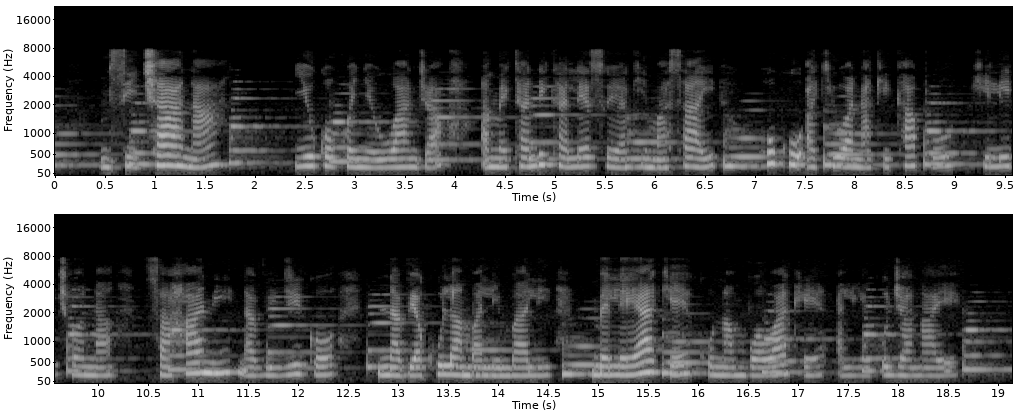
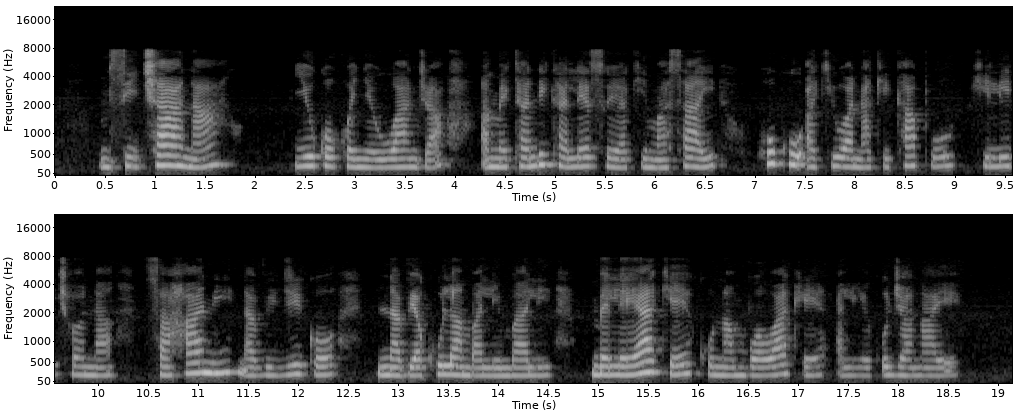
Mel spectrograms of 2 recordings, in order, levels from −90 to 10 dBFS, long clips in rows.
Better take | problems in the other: second | background sound (Percussion); 9 dB below the speech

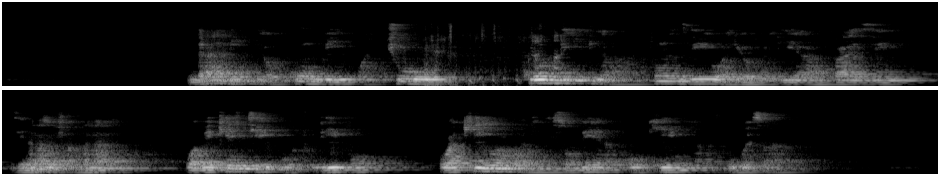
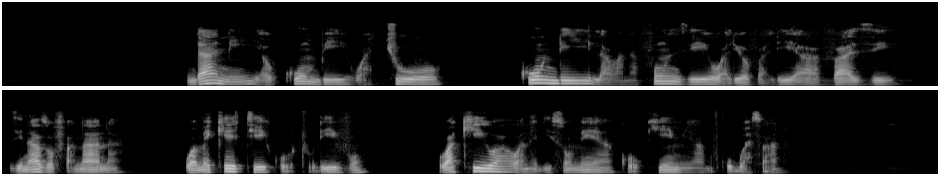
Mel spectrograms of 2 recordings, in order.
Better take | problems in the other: second | noise reduction (neural separator model SepFormer DNS4)

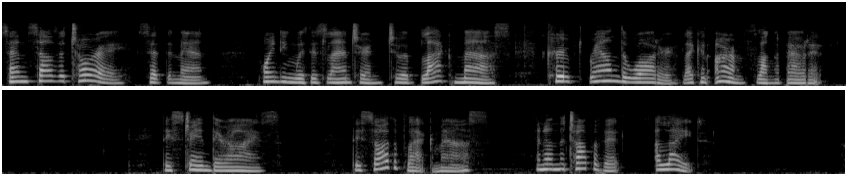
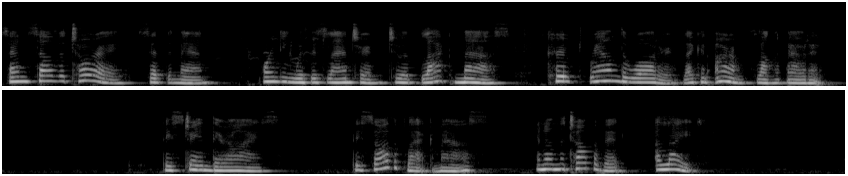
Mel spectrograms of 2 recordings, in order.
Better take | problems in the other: first | noise reduction (neural separator model SepFormer DNS4)

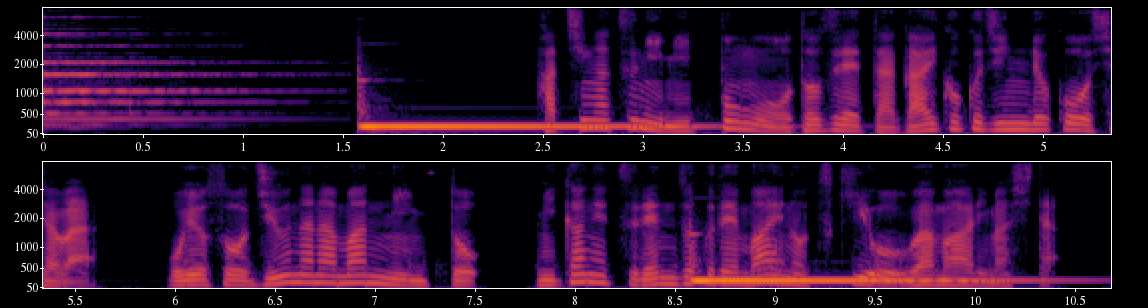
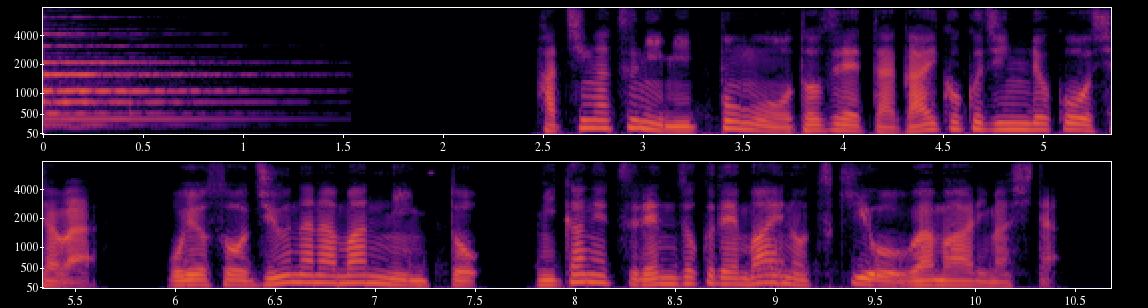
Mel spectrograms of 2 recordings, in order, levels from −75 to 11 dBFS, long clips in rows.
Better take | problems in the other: second | background sound (Keyboard (musical)); 3 dB above the speech

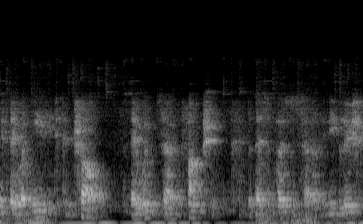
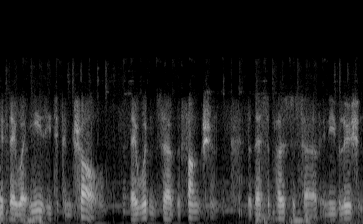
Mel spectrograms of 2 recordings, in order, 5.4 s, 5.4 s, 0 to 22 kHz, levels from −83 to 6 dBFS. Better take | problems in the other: second | room echo; dies away in 0.5 s

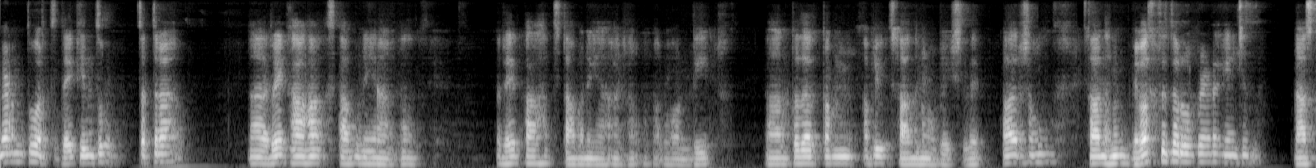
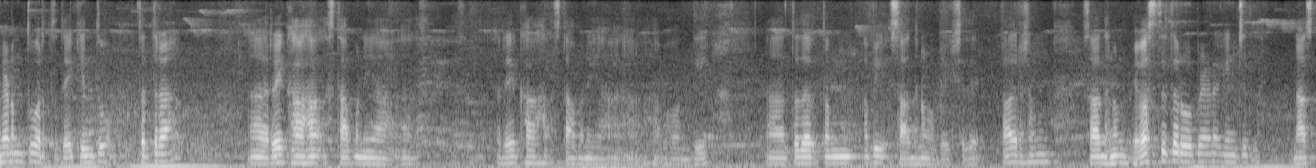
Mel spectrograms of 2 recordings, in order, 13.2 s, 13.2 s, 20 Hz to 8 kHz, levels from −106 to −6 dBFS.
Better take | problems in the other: second | noise reduction (neural mask model DeepFilterNet 3)

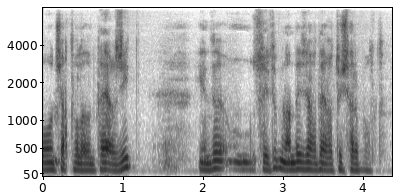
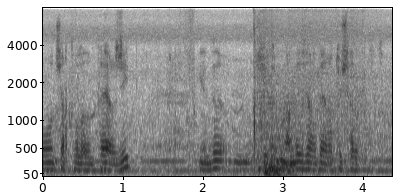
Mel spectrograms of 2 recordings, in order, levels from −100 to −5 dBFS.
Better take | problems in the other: first | background sound (Cricket / Waves, surf); 3 dB below the speech

